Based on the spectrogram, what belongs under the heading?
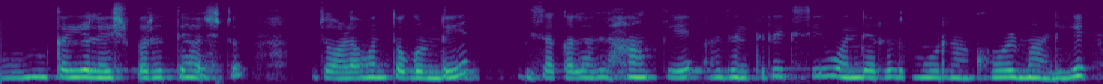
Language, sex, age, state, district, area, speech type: Kannada, female, 18-30, Karnataka, Gulbarga, urban, spontaneous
